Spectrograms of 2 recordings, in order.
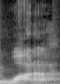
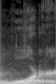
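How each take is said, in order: First: The word is said in a Boston accent. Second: The word is said in a New York accent. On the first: "I'm from Boston, so I hear I, I say wada" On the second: "New Yorkers say water. It's you, you lower the A"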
